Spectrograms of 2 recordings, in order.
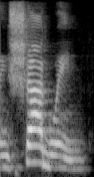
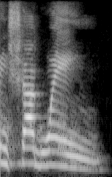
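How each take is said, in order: First: Enxaguem said with the u gliding and ending in a nasal i, "en-xa-guẽi"; correct pronunciation. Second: Enxaguem said with a full vowel u, as a separate syllable; wrong pronunciation. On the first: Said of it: "eu falo enxaguem". (pronúncia correta: enxaguem terminando em i nasal) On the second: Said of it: "eu não falo enxaguem". (pronúncia errada: enxaguem com u separado) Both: Shown as a demonstration.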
